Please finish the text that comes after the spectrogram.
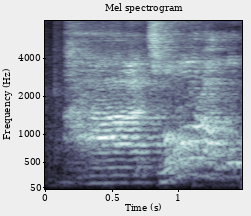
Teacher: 탈락해서 변화를 하는 거죠. 그래서 반모음이 탈락해서 발음이 되기도 한다는 겁니다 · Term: 반모음 탈락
